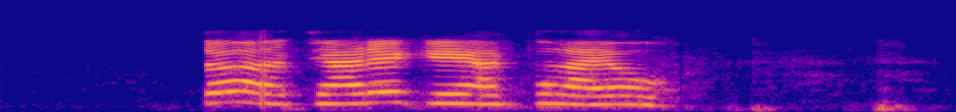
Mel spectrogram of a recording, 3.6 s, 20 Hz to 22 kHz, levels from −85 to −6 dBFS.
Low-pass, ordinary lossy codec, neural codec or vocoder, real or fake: 7.2 kHz; AAC, 48 kbps; codec, 16 kHz, 6 kbps, DAC; fake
